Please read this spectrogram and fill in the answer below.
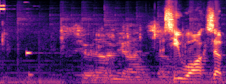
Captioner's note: indistinct chatter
